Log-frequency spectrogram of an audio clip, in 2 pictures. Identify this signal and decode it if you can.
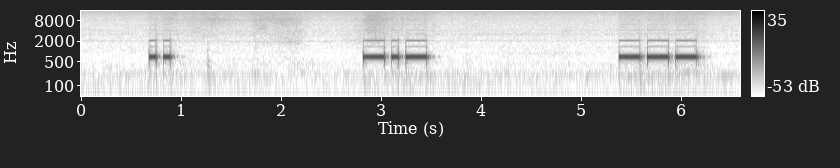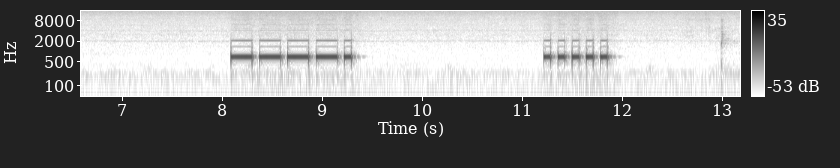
Morse code, heard as a keyed tone, about 17 wpm, spaced as for 4 wpm, 710 Hz. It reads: IKO95
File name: CW-Online-Kurs / Anfänger / Lektion 013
